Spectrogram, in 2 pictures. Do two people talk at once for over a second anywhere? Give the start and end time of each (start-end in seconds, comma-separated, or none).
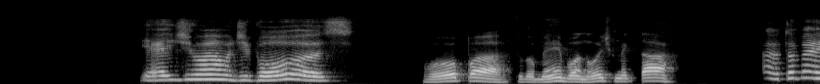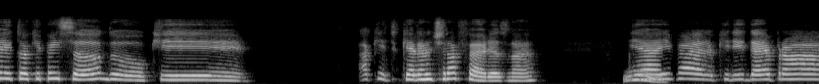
none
